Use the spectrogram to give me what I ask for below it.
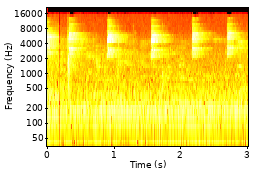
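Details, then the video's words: Harsh, scratchy bursts from a tame, talking yellow-eyed white-vented myna, about every 0.6 seconds, evenly spaced across the recording. "jalak kebo mata kuning asli-bisa jinak bisa ngomong"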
